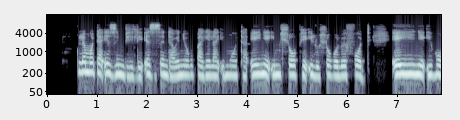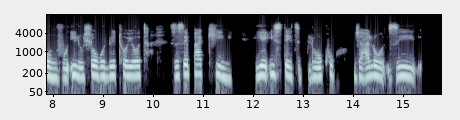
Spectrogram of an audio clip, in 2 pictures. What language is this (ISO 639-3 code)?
nde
